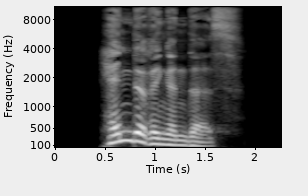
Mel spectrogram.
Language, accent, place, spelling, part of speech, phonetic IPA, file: German, Germany, Berlin, händeringendes, adjective, [ˈhɛndəˌʁɪŋəndəs], De-händeringendes.ogg
- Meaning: strong/mixed nominative/accusative neuter singular of händeringend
